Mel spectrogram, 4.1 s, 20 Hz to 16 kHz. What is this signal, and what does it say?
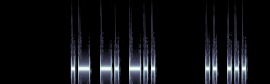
Morse code, heard as a keyed tone, about 22 wpm, 700 Hz. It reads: AND IS
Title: 2x Word-Spacing - Sentences from Top 100 Words - 22wpm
